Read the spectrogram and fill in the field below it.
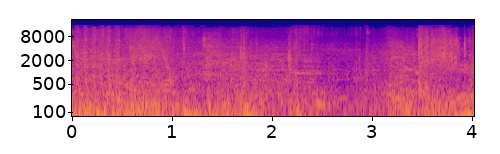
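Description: A demon snarls and roars.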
